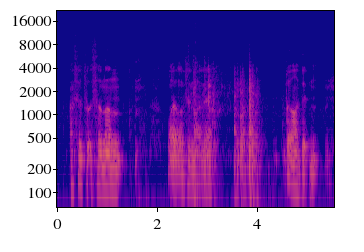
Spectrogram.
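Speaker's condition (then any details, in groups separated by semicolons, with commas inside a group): Tongue cancer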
